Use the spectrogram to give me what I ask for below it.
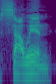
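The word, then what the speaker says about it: Samhain: ancient Celtic Festival of sain now it's pronounced that way but it doesn't read like that it's you spell it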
